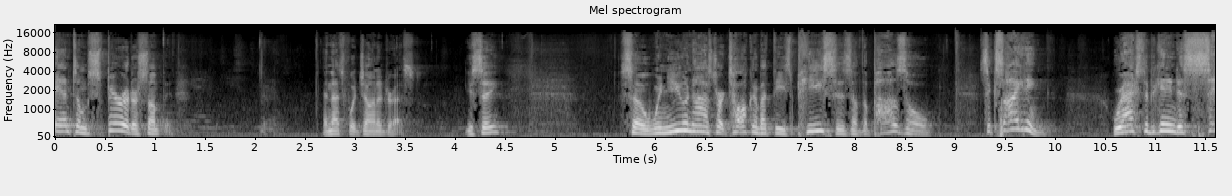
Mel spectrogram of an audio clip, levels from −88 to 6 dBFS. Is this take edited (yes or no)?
no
